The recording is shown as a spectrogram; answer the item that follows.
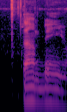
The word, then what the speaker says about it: também: A outra aqui, também é uma, também, ó, também é uma, ó, também. Sílaba mais forte, a última, né? Oxítona terminada em, certo?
